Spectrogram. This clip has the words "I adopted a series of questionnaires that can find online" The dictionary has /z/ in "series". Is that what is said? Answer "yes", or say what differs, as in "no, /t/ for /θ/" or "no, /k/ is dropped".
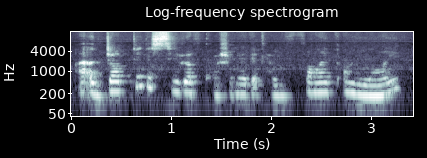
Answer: no, /z/ is dropped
